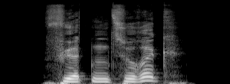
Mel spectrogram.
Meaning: inflection of zurückführen: 1. first/third-person plural preterite 2. first/third-person plural subjunctive II
- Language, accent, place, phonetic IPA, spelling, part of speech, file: German, Germany, Berlin, [ˌfyːɐ̯tn̩ t͡suˈʁʏk], führten zurück, verb, De-führten zurück.ogg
